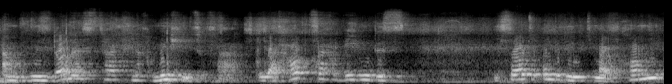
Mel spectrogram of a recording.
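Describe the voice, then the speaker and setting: A woman's voice: medium pitch, warm tone. A woman answering questions as a suspect in a police interrogation, giving her account with insistent precision about dates and times. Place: reverberant room, far from the microphone. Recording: echoey, distant, noisy archival tape recording.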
